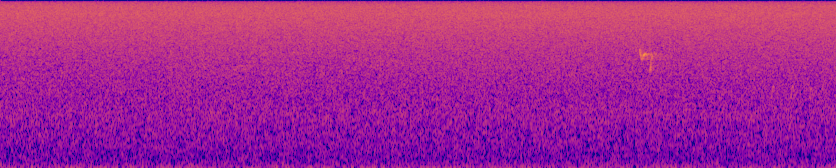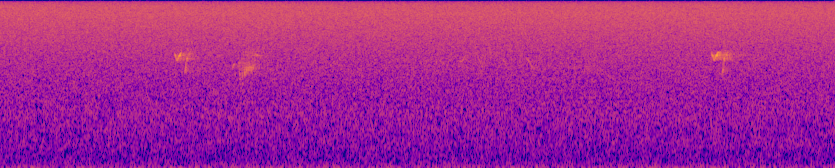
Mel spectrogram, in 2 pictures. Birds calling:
Dusky Flycatcher (Empidonax oberholseri)

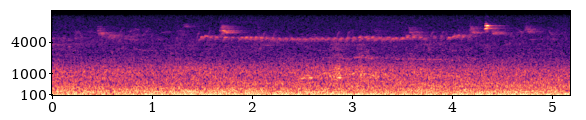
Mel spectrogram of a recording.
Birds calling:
Tropical Kingbird (Tyrannus melancholicus)

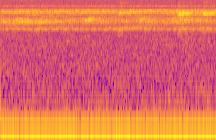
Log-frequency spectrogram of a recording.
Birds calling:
Bartlett's Tinamou (Crypturellus bartletti), unidentified bird

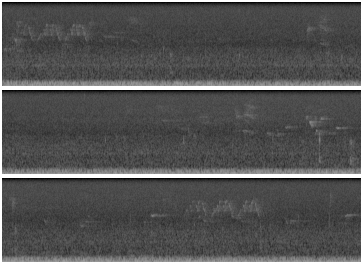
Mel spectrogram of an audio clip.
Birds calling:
Gray Catbird (Dumetella carolinensis), Common Yellowthroat (Geothlypis trichas)

